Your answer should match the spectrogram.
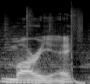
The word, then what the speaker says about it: Marie: Yes, it's pronounced Marie.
